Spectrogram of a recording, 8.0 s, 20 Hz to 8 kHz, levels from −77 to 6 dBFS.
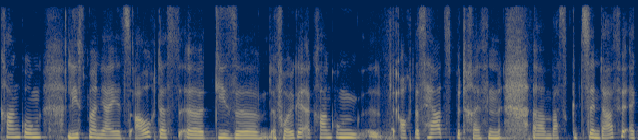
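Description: Gain pumping runs throughout the speech, with the gain ducking by around 25 dB under loud syllables, likely from excessive input gain hitting a fast limiter. The sound is band-limited at 8 kHz, which fits a G.722 call codec at 64 kbps.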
